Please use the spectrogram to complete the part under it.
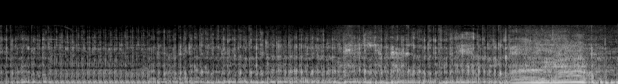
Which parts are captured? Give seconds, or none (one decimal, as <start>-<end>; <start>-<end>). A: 0.5-1.5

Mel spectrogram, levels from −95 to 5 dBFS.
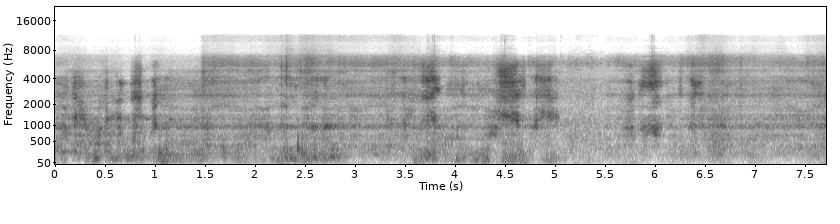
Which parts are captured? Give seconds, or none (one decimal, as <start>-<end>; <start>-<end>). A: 5.0-5.5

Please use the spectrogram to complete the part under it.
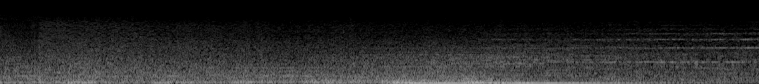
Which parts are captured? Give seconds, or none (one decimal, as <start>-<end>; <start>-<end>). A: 0.8-5.0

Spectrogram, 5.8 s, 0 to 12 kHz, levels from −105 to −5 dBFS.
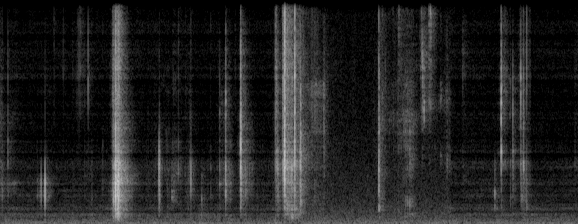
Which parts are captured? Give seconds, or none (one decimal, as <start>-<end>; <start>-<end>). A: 3.0-4.5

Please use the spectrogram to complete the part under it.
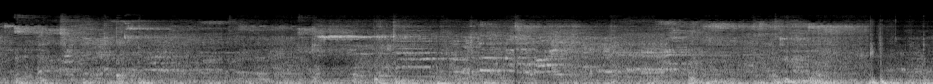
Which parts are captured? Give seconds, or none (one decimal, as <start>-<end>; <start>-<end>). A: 0.8-1.7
